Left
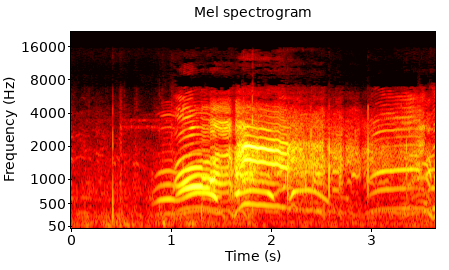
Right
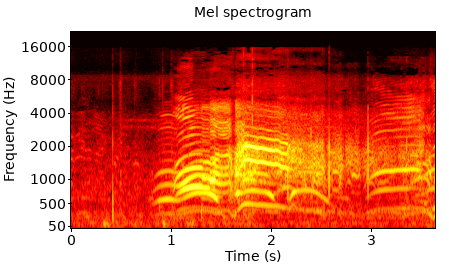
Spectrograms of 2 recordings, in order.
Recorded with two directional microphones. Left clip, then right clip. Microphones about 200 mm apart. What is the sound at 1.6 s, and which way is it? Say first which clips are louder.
Caw: left 3 dB; 15° right (ahead or behind).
